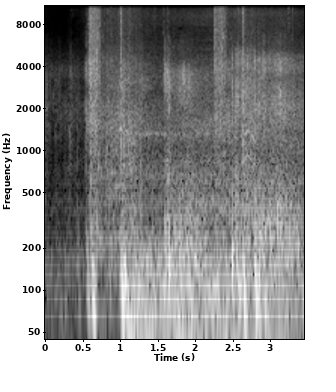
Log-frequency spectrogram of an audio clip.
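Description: Shotbolt gunshots in Hunt: Showdown, a few loud, sharp booming reports spaced about a second apart, each trailing off into a rumbling echo outdoors.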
